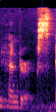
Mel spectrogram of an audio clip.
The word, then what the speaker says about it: Hendricks: Jean Hendricks. H-E-N-D-R-I-C-K-S.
